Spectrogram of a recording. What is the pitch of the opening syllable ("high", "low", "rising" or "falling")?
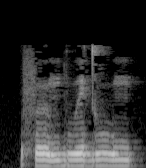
low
